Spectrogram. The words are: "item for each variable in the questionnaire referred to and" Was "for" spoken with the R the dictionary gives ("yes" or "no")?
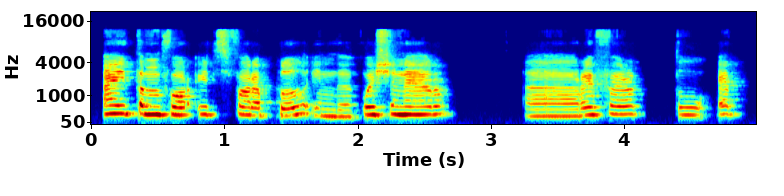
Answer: yes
